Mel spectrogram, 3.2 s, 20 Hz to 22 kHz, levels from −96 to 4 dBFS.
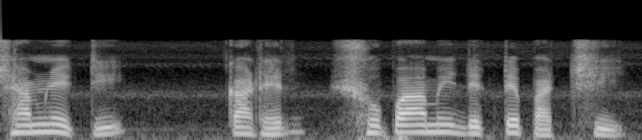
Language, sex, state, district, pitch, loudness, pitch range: Bengali, male, West Bengal, Alipurduar, 155 Hz, -19 LUFS, 135-175 Hz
